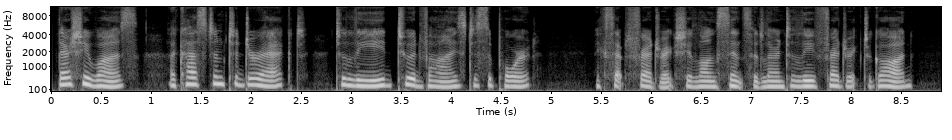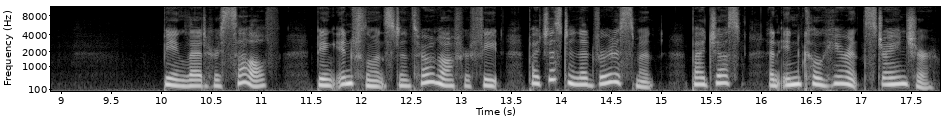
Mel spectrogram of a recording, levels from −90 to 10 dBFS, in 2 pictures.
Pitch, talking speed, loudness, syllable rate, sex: 200 Hz, 140 wpm, -16 LUFS, 5.0 syllables/s, female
